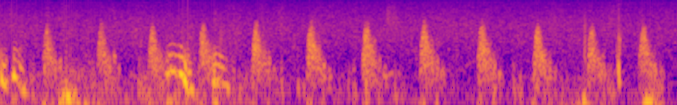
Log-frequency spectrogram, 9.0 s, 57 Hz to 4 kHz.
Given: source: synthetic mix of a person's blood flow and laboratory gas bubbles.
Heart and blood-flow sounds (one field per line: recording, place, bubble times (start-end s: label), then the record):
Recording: Doppler ultrasound of blood flow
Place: subclavian vein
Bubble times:
8.25-8.33 s: bubbles
From the record:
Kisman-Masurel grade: 112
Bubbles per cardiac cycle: 1 to 2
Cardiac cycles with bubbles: 1 to 10%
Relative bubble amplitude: moderate (0.250 to 0.450)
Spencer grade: 1 (occasional bubble signal discernible with the cardiac motion signal, with majority of cardiac periods free of bubbles)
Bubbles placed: anywhere in the cardiac cycle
